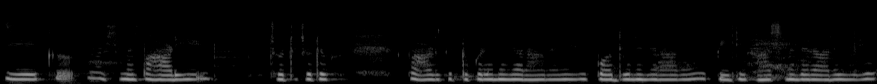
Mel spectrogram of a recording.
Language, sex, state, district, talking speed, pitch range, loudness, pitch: Hindi, female, Bihar, Darbhanga, 155 wpm, 225-245 Hz, -37 LUFS, 230 Hz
